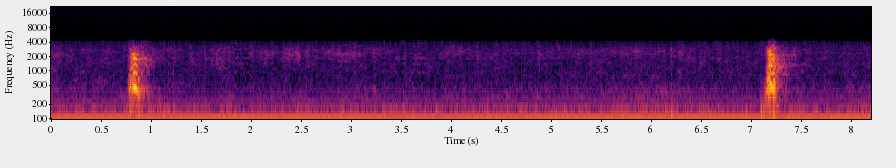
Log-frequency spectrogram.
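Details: Backyard German Shepherd barking at a neighbouring dog, giving two single, abrupt, low barks spaced about six seconds apart with near silence between them.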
